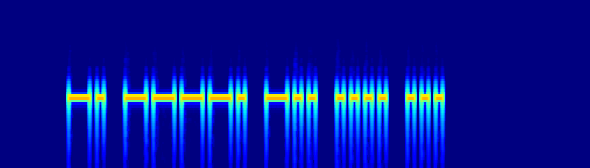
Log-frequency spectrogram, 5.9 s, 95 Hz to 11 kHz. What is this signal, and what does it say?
Morse code, heard as a keyed tone, about 20 wpm, 700 Hz. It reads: N9DHS
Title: Speed Racing - USA Call Signs 17wpm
